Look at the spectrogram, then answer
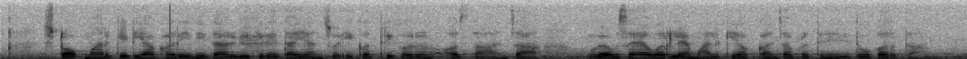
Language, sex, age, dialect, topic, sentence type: Marathi, female, 18-24, Southern Konkan, banking, statement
